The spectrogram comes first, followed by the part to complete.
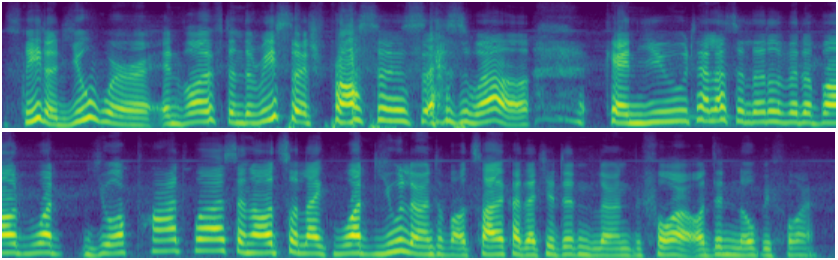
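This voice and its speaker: Woman moderator, slightly high voice, casual questioning, dry and muffled audio. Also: normal speed, darkish tone, dry recording.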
